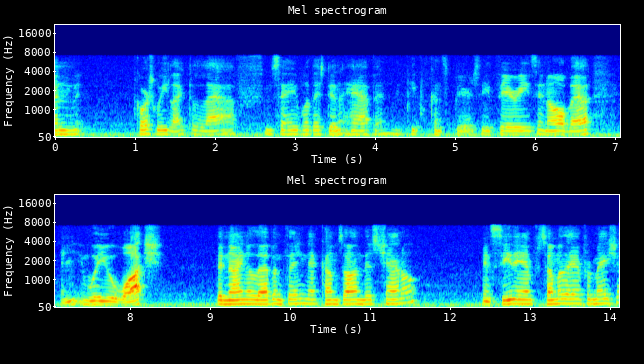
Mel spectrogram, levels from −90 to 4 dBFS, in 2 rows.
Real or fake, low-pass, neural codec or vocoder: real; 7.2 kHz; none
